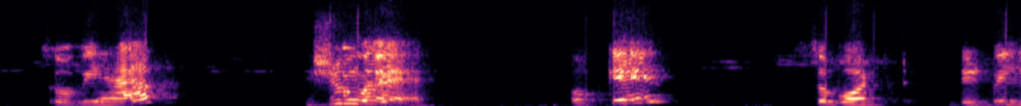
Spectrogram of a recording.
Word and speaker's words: juin: June in French is Juin. Listen again. Juin. J is je in French and I-N is an. So we have Juin.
